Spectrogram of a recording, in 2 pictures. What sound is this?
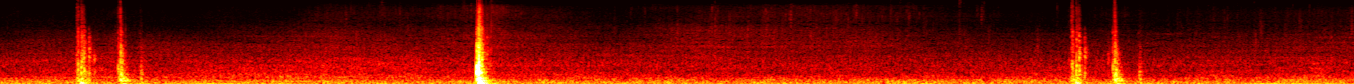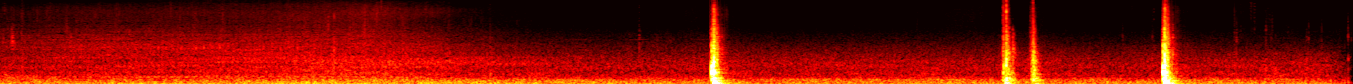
Exterior Prius door opens and close with amb car bys
Toyota Prius C door opens and closes with various car bys, medium to far perspective.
